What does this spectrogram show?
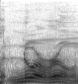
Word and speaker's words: Neuroon: This is, I think, I'm assuming it's pronounced Neuroon, like for neurology, and connected like to what it's a movie.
